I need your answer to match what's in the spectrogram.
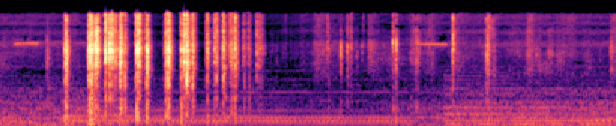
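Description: Tarot cards being shuffled during a tarot reading to draw clarifier cards: a quick burst of crisp, papery flicks and slaps for about a second, then a few softer taps and rustles. No one speaks.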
